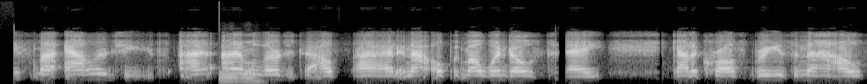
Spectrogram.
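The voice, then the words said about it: Hoarse, strained voice. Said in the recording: “I lost my voice, and it's just not coming back.”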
